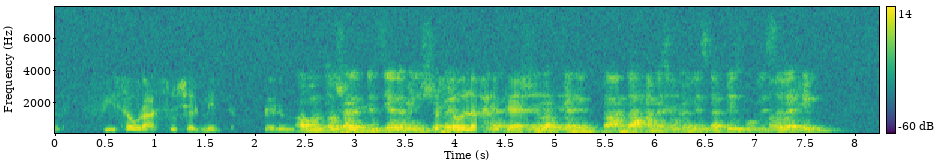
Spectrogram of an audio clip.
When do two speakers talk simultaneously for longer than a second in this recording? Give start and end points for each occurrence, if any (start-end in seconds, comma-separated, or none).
3.7-5.2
